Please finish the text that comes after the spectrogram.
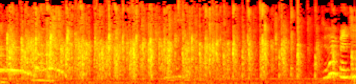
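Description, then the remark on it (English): An audience breaks into a sustained round of applause, dense overlapping claps at steady loudness, with faint voices and cheers mixed underneath. “Give him a big round of applause.”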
